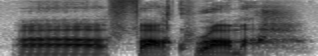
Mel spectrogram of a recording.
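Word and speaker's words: Fahkumram: But we finally got just more details on this one dude, Fakrama, right? How do you say it? Oh, Fakram.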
